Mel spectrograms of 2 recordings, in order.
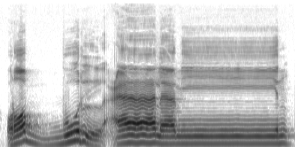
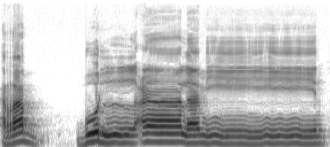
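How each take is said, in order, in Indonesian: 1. Bunyi r-nya berat dan tebal. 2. Bunyi r-nya ringan dan tipis. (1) "tapi dibaca apa?" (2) "Ra bukan dibaca"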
